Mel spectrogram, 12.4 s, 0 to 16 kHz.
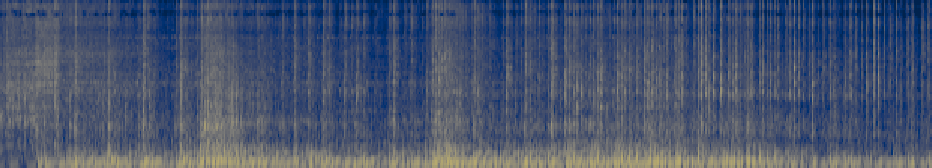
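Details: UltraCycles 120 hp V-twin chopper, started right after an oil change: engine catches within half a second and settles into a deep, loping idle with no knocks or rattles; runs healthy.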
